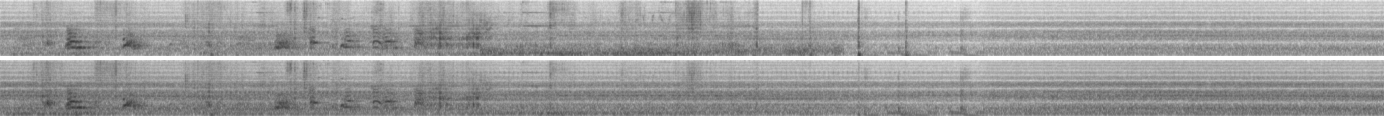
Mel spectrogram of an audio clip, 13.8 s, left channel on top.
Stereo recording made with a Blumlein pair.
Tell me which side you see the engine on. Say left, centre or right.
right.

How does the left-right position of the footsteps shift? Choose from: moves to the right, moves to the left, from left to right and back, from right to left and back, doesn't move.
moves to the left.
